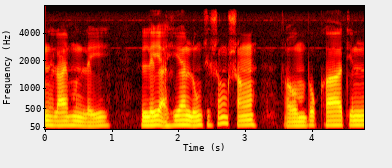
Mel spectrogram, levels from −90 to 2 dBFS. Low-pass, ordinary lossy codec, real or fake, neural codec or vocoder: 7.2 kHz; none; real; none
